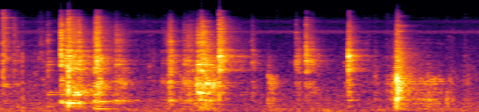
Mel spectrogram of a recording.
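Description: A steel pressure cooker of mutton head curry is opened after the steam has gone, giving a run of close, sharp metallic clanks and rattles from the lid and vessel at irregular intervals with no voices.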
